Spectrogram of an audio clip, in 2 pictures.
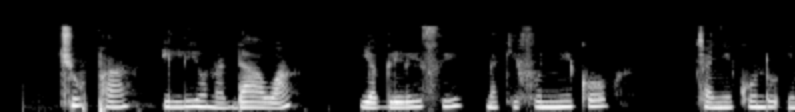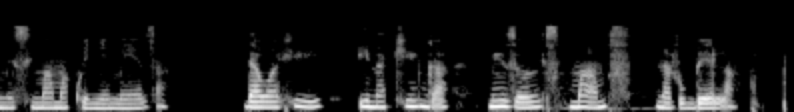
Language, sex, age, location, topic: Swahili, female, 18-24, Kisii, health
